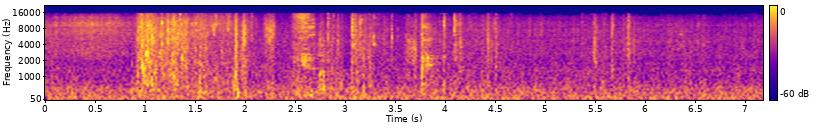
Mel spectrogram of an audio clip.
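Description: Leaves rustle as someone climbs through a vine.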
